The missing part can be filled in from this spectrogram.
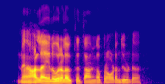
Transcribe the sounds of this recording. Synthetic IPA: naɐ̰lːaːjɐlɐɔɾɯɐɭɐʋɯkɯt̪ãːt̪aːŋɡɐɐpːɯɾɔ̃ːɔɽɐnd̪ɯɾɯɳɖaː

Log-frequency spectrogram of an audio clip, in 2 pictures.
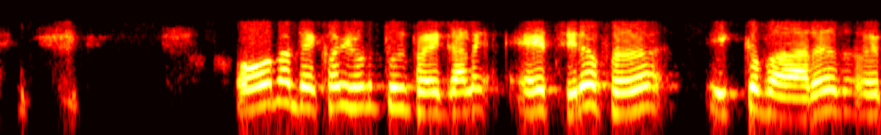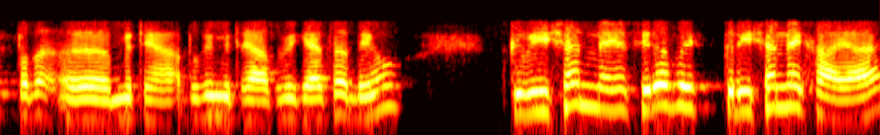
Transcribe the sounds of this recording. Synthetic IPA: oːt̪ãːd̪eːkʰoːd͡ʒioɽt̪ʊĩːpəeːɡəleːsɪɾəpʰ | ɪkbaːɾeːpət̪amɪʈʰeaːt̪ʊsĩːmɪʈʰeːaːsʋiːkɛːsək̚d̪eːɦõː | kəɾiːʃənːeːsɪɾəpʰɪkːəɾiːʃənːeːkʰaːjaː

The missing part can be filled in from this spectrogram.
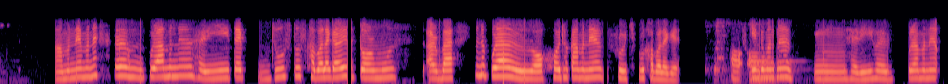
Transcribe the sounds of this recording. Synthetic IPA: amanɛmanɛ | puɹamanɛɦeɹitajp | zustuskʰabɔlaɡɛaɹetɔɹmus | a̰ɹuba | manɛpuɹaɹɔxɔjtʰɔkamanɛfʰɹut͡ʃpuɹkʰabɔlaɡɛ | skintumanɛ | ɦeɹiɦɔjpuɹamanɛ

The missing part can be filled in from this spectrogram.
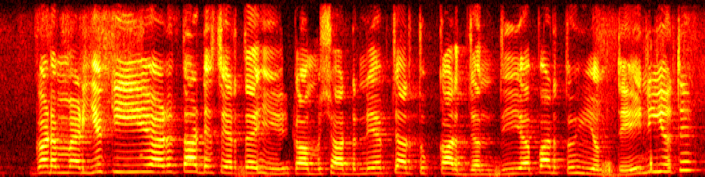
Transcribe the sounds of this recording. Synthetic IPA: ɡəɽmɛːɽɪjaːkiːəɾt̪ʊaːɖeːseːɾt̪eɦĩːkəmʃaɖneːɛːbt͡ʃaːɾt̪ũkəɾd͡ʒãnd̪iːɛːpəɾt̪ʊɦĩːəkd̪eːiːnĩːoːt̪eː

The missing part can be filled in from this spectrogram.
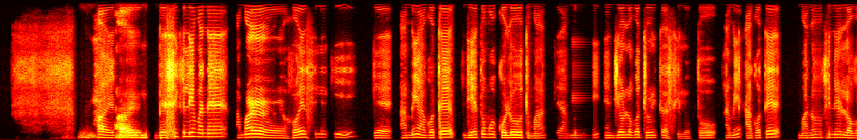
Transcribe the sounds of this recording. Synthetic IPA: hɔjbesikalimanɛamaɹhojasilɛki | zɛamiaɡɔtɛziɦɛtʊmojkolʊ̃tʊmak̚ɛamiendiɔɹlɔɡɔt̚zoɹitɔasilʊ̃toamiʔaɡɔtɛ | manukʰiniɹlɔɡɔ

